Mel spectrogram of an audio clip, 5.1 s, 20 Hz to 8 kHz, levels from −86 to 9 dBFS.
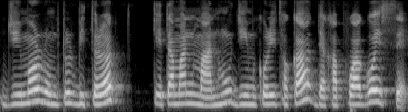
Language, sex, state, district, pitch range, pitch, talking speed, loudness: Assamese, female, Assam, Sonitpur, 235-280 Hz, 250 Hz, 150 wpm, -16 LUFS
